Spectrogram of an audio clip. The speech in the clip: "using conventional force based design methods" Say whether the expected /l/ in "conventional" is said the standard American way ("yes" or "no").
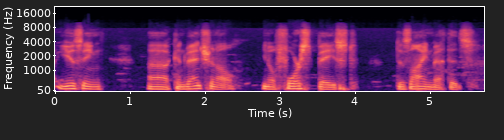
no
